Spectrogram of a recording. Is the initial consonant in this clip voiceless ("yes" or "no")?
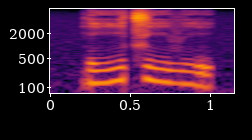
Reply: no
